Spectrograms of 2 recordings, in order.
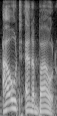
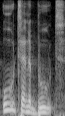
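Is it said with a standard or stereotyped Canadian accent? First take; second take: standard; Canadian. First: It is said in a plain, standard accent. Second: It is said in a stereotyped Canadian accent.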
